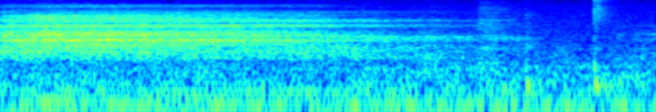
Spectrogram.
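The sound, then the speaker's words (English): A deep breath during a relaxation exercise: one long, soft, airy breath sound that slowly fades over about two seconds, followed by a couple of faint small clicks. “just take a nice deep breath in and then exhale out.”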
